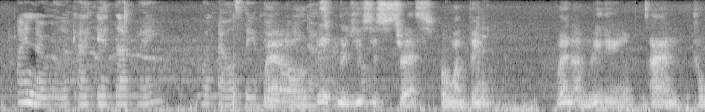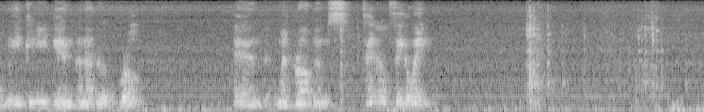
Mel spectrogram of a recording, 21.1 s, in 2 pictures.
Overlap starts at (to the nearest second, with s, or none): 4 s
